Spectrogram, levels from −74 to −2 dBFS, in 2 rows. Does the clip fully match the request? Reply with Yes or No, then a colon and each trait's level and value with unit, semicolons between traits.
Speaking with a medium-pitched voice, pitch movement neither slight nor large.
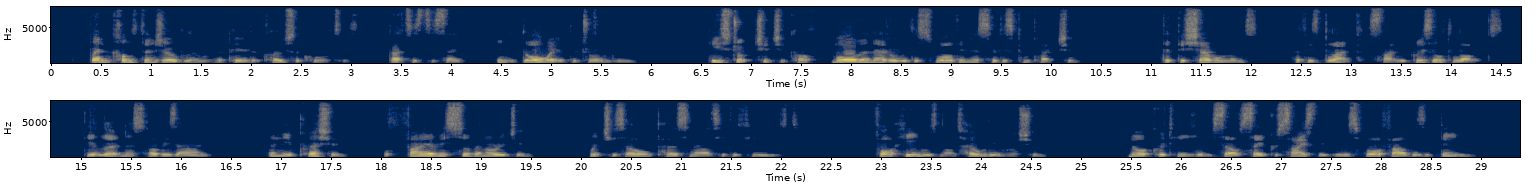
No: medium, 145 Hz; wide, 6.9 semitones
